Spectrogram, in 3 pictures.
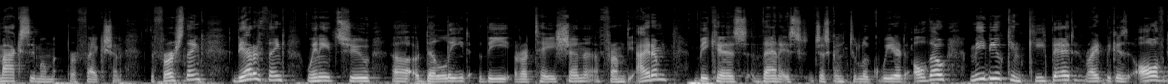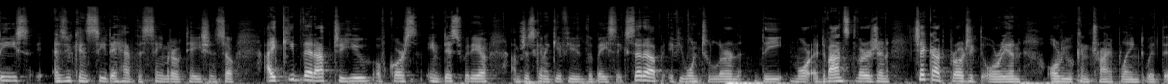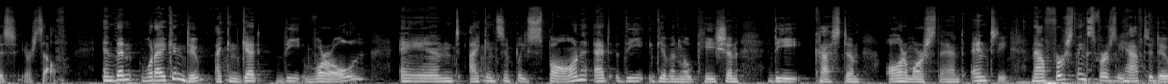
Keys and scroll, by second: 1.4 ctrl+z, 24.1 ctrl+v, 33.6 ctrl+c.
